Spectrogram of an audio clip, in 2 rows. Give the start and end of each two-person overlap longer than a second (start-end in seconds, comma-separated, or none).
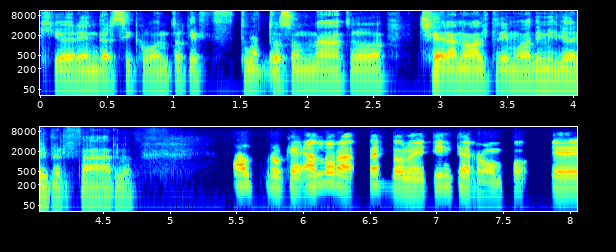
none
